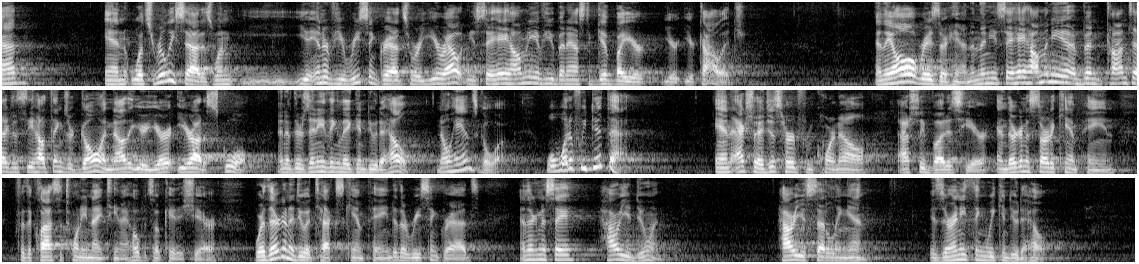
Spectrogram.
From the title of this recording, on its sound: Live from RAISE2019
